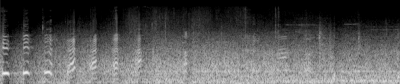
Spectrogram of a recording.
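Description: Steady outdoor street-traffic noise, with voices and short laughs over it in the first second or so and a low hum growing stronger in the second half.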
